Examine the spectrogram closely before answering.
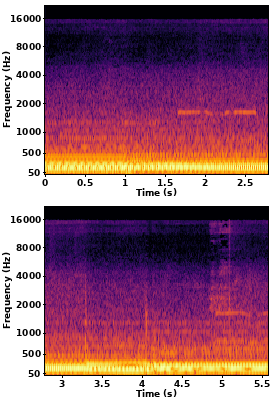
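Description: A rock band playing live through a large PA: slow, sustained low chords on guitars, bass and keyboards, changing to a new chord about a second in, again past three seconds and around four seconds.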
